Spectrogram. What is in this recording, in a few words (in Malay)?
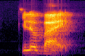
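"kilobait", Malay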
